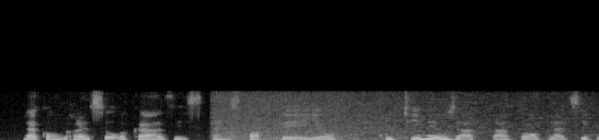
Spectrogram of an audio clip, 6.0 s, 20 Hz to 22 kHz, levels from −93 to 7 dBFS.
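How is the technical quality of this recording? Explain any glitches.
The recording has clear noise suppressor problems: constant processing artifacts, a lag when the background gets louder, and a clipped ending. The wideband phone coding itself is clean, with the band stopping around 7.7 kHz as expected for G.722, which sounds like the full 64 kbit/s mode.

Noise suppressor artifacts run through the whole clip. The suppressor estimates the steady background and turns down every frequency band it thinks is noise, frame by frame, here by about 11 dB. Because that gain keeps shifting, the leftover noise dips in the gaps and comes back up under the speech.

Noise suppressor catching up happens from 2.09 to 3.44 s, just after "kongreso okazis". The room noise jumps by about 12 dB at around 2 s, but the suppressor's noise estimate is still tuned to the quieter level. So the louder background comes through with only about 8 dB of reduction at first, and then settles down over roughly 1.35 s as the estimate adapts.

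Speech cut by the noise suppressor shows up at the very end, from 5.71 to 5.99 s. The suppressor mistakes some of the speech for background and pulls it down along with the noise, by as much as about 14 dB. Only about a tenth of a second in total is affected, but the tail of the speech sounds swallowed and faint, as if it got clipped into the noise floor.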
